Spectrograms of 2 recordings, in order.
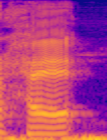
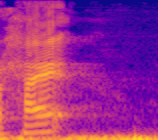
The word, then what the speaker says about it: ح: when they pronounce letter hai which is they pronounce it like letter h in english okay they pronounce it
